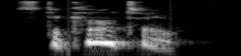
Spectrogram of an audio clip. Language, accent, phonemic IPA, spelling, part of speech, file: English, Southern England, /stəˈkɑːtoʊ/, staccato, noun / adverb / adjective, LL-Q1860 (eng)-staccato.wav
